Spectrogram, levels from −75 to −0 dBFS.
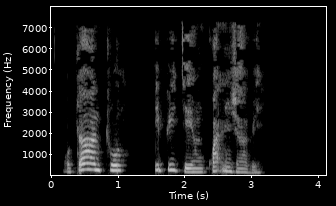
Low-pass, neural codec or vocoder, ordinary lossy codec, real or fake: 7.2 kHz; codec, 16 kHz, 16 kbps, FunCodec, trained on LibriTTS, 50 frames a second; MP3, 32 kbps; fake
